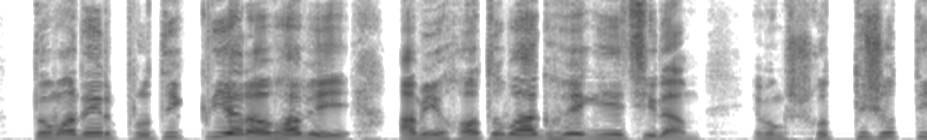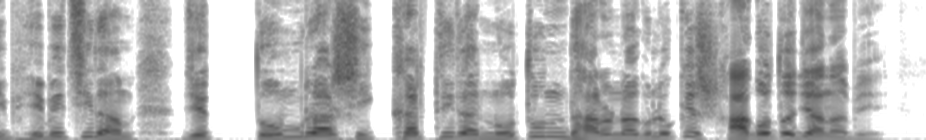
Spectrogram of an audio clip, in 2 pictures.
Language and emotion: Bengali, surprised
